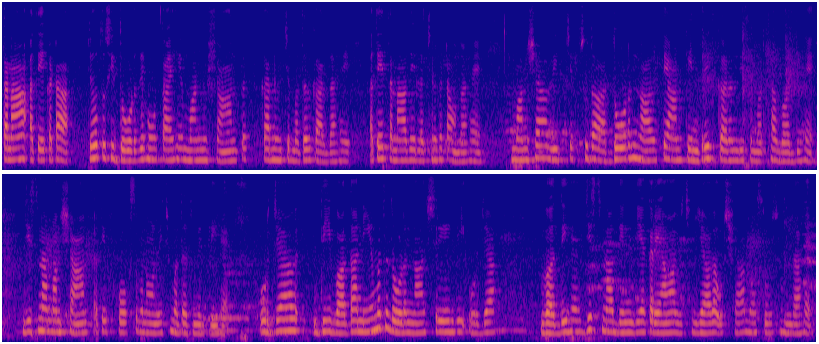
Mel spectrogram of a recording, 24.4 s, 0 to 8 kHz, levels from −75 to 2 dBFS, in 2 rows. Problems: background conversations at intervals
